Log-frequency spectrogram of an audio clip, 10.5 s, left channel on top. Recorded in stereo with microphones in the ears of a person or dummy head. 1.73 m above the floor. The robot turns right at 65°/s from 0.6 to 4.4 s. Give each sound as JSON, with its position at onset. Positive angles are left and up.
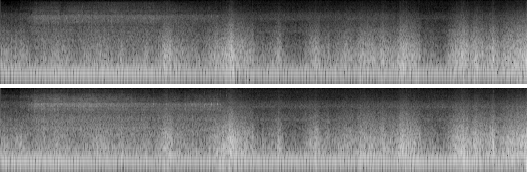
{"t": 0.0, "sound": "an engine running", "azimuth_deg": -25}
